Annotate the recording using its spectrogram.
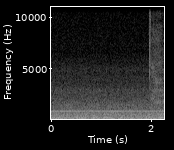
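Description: Outdoor street ambience: a steady rumble and hiss of traffic, with a thin steady tone that cuts off just before the end.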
